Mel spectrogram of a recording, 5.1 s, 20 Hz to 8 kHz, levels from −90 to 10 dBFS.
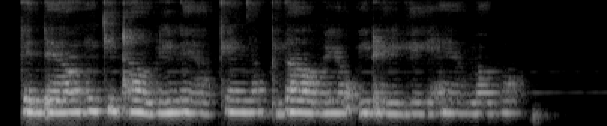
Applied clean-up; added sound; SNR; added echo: neural mask model DeepFilterNet 3.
